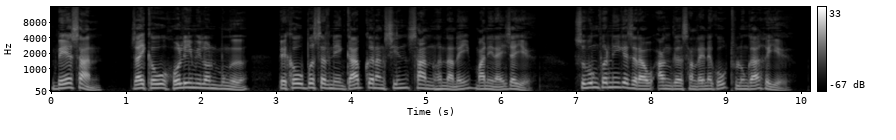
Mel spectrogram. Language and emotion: Bodo, neutral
